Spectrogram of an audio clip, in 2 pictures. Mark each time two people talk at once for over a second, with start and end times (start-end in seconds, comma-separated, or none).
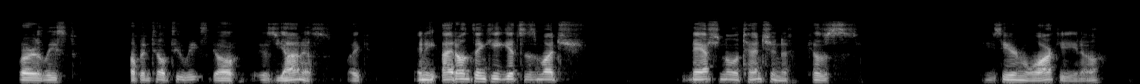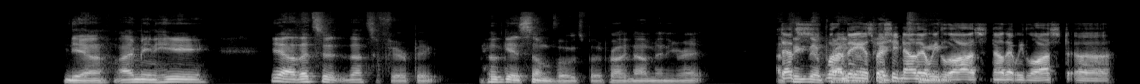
19.2-21.0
